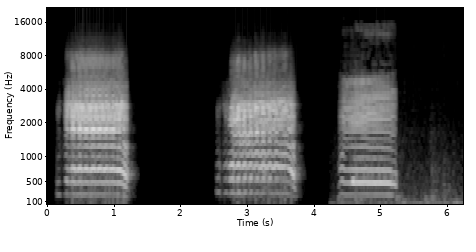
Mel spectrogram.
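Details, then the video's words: Goat giving three loud, wavering bleats, each about a second long and separated by clear silences, the last followed by faint rustling. "sound of a goat, voice of a goat, how a goat says"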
